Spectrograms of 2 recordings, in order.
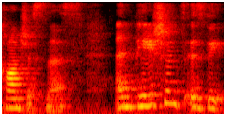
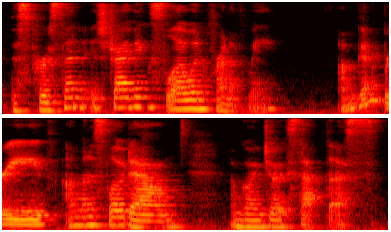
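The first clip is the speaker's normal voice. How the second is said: quiet; 4 semitones lower, 7 dB quieter than usual. Retold or imitated. Calming self-talk in traffic.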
